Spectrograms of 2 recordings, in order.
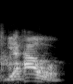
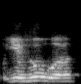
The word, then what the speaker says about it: Yahawah: so on right so the lord's name is yahawah not y Yahweh or or not Yahweh all right yahawah to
